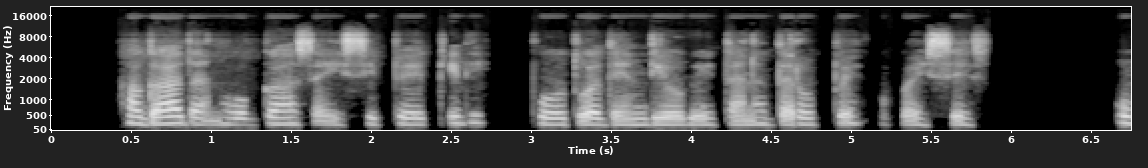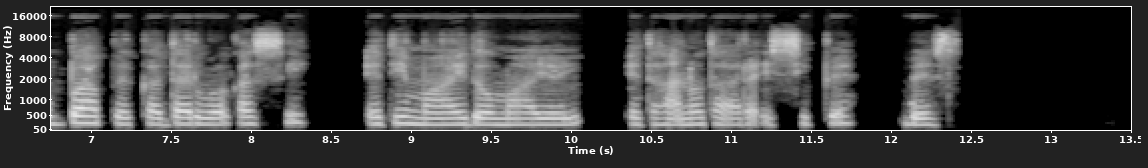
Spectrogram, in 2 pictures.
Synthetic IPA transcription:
hɐɡaːd̪ɐnwɔɡːaːsɐ̰jɪsːɪpːɛɛkʼːɪd̪ɪ | po̞ːt̪ʊwɐd̪ɛnd̪ɪjo̞ːɡe̞ːt̪ɐnɐd̪ɐɾɔpːɛʊfɐjsːe̞ːs | ʔʊbːaːpːɛkːɐd̪ɐɾʊwɐkʼɐsːɪ | ɛt̪ɪmaːjɪd̪ɔmaːjɔj | ʔɛt̪ɐhɐnɔt̪aːɾɐ̰ʔɪsːɪpːɛ | be̞ːs

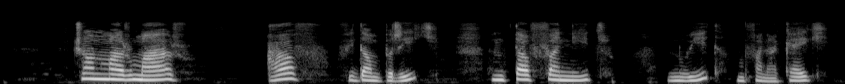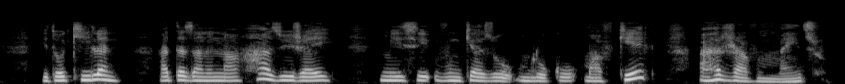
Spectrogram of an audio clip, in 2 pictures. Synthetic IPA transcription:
ʈ͡ʂanumaɾumaɾu̥ | avu̥ | v̥id̪ambiɾiki̥ | mit̪avu̥fanit͡s̪u̥ | nuit̪ə̥mifanakajki̥ | it̪okʰilani | at̪azananəhazuiɾaj | misivuŋikʲazumilukumafu̥keli̥aɾiravummajnt͡su̥

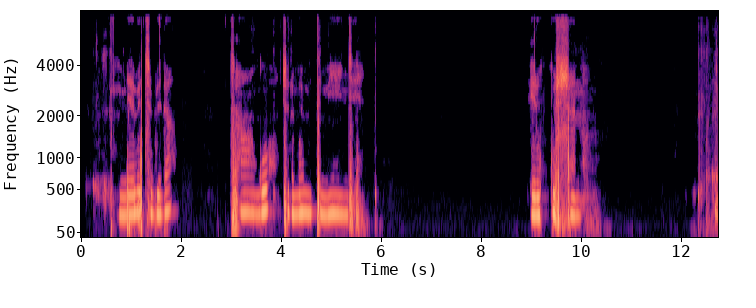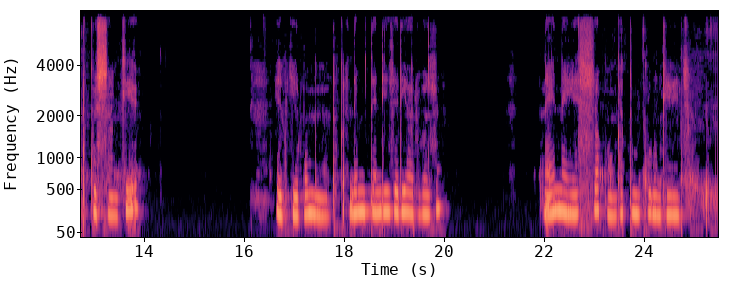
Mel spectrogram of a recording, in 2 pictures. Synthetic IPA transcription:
nde̞βeciβiɾa | caːŋɡo̞ciɾimemitiniːɲɟi | eɾikuʃana | eɾikuʃaŋkʰḭ | eβjiːɾwomuːntu̥kaːndiemiteːndiːʒeɾjaɾuβaʒu | najenejeʃakoːŋɡatimukuɾuŋɡeːɟḁ

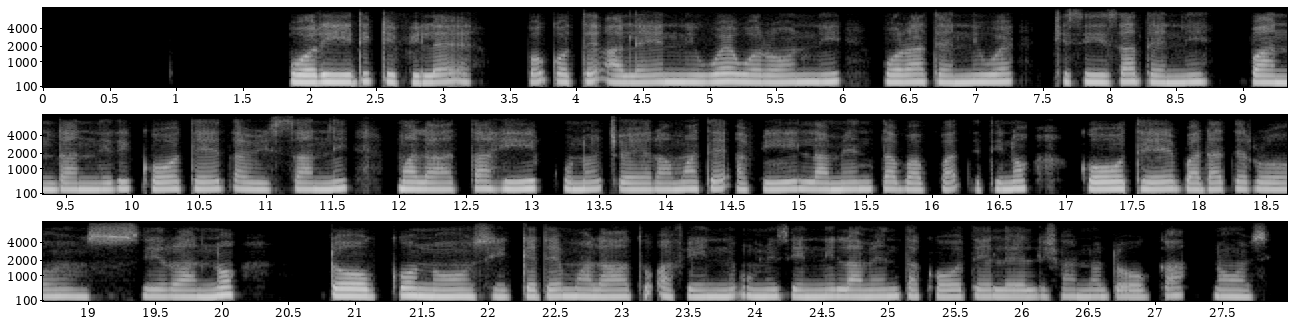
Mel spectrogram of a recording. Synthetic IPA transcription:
wɔɾiːd̪ɪkɪfɪlɛ | b̥ɔkʼɔt̪ɛʔɐleːnːɪwɛwɔɾoːnːɪ | wɔɾɐt̪ɛnːɪwɛ | kʰɪsiːsɐt̪ɛnːɪ | b̥ɐnd̪ɐnːɪɾɪkoːt̪e̞ːt̪ʼɐwɪsːɐnːɪ | mɐlaːt̪ːɐɦiːkʼːʊnɔt͡ʃʼɛːɾɐmɐt̪ɛʔɐfiːlɐmɛnt̪ːɐbɐbːɐt̪ʼːɪt̪ɪnɔ | koːt̪eːbɐd̪ɐt̪ɛɾoːnsɪɾɐnːɔ | d̪̥oːɡːɔnoːsɪɡ̥ɛd̪ɛmɐlaːt̪ʊʔɐfiːnːɪʊmɪzɪnːɪlɐmɛnt̪ːɐko̞ːt̪e̞ːle̞ːlːɪʃɐnːɔd̪oːɡːɐnoːsɪ̥

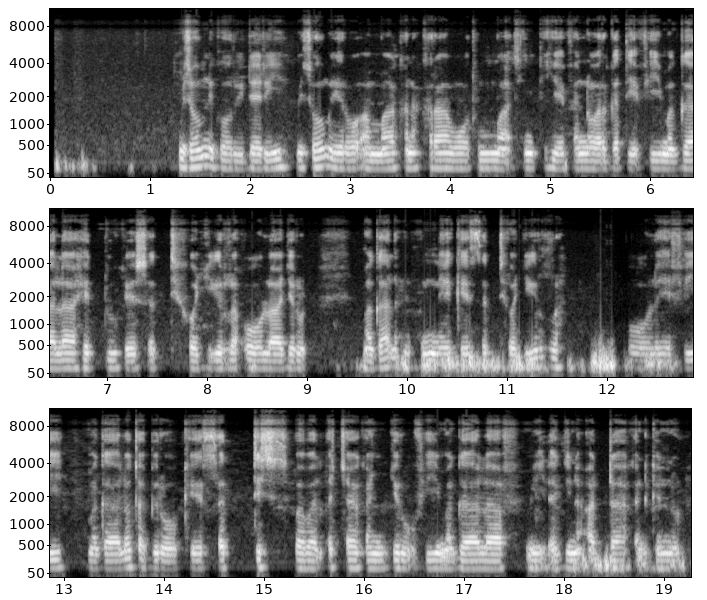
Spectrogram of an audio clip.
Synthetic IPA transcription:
mɪso̞ːmnɪko̞ːɾiːd̪ɐɾiːmɪso̞ːmɐjɛɾo̞ːʔɐ̰mːaːkɐnɐkʰɐɾaːmo̞ːt̪ʊmːaːɪnt̪ʼɪje̞ːfːɐnːoːɐɾɡɐt̪eːfɪmɐɡaːlaːɦɛd̪ːuːke̞ːsːɐt̪ːɪ̥hɔd͡ʒiːrːɐ̰ʔo̞ːlaːd͡ʒɪɾʊᶑɐ̥ | mɐɡaːlɐfɪnfɪnːe̞ːke̞ːsːɐt̪ːɪ̥hɔd͡ʒiːrːɐ | o̞ːle̞ːfɪ | mɐɡaːlɔt̪ɐbɪɾo̞ːkʰe̞ːsːɐt̪ːɪsbɐbɐlʔɐt͡ʃːaːkɐnd͡ʒɪɾʊfɪmɐɡaːlaːfmiːᶑɐɡɪnɐ̰ʔɐ̰d̪ːaːkɐnkɛnːʊᶑɐ̥

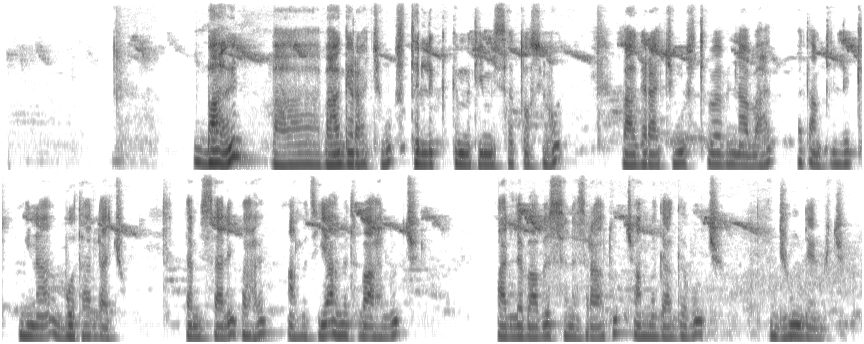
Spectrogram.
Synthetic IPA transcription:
bahɨlbbəhaɡəɾat͡ʃːɪnwʊst̪ʰːɨlːɨkʼɡ̥ɨmːɨt̪jɛmːisət̪ʼːəwsiɦo̞nbəhaɡəɾat͡ʃːɪnwʊst̪ʼɨbəβɨnːaβahɨlb̥ət̪ʼamt̪ʰɨlːɨkʼminabo̞t̪ʰalːat͡ʃːɛ̥hu | ləmɨsale̞bahɨlamət̪jɛamət̪bahɨlo̞t͡ʃː | ʔalːəβaβəsɨnəs̬ɨɾat̪ʰo̞t͡ʃːamːəɡaɡəβo̞t͡ʃːɨnd̪ihumlelo̞t͡ʃː

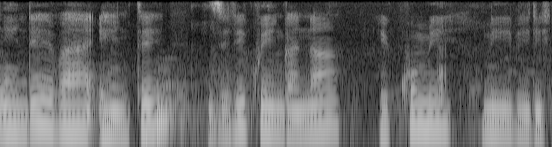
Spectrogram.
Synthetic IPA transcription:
niːnde̞ːβaente̞ziɾikwiːŋɡana | ikʰuminiːβiɾi

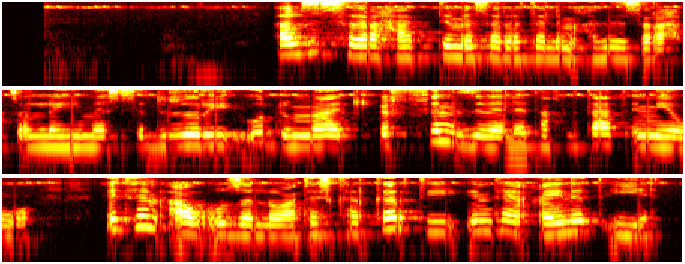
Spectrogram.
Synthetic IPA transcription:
ʔaβzisɨɾaħat̪ːimɐsɐɾɐt̪ʰɐlɨmʕat̪ʰzɨsɨɾaħzɐlːojɪmɐsɨlzuɾiʔud̪ɨmːat͡ʃʼɨfɨnzɨβɐlɐt̪ʰɐxlɨt̪ʰat̪ɨnːiɛwːo̰ | ʔɨt̪ʰɐnʔa̰βʔṵzɐlːɐwat̪ʰɐʃkʰɐɾkʰɐɾt̪ʰiʔɨnt̪ʰajʕajnɐt̪ɨjːɛ

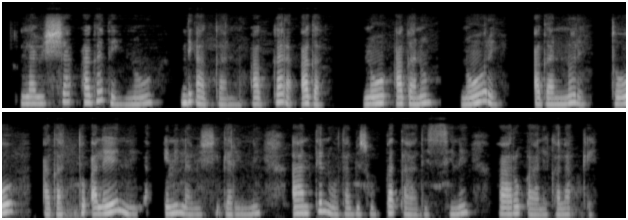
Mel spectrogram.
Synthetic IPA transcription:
lɐwɪʃːɐɐɡɐt̪ɛnoː | d̪ɪʔɐɡːɐnːɔʔɐɡːɐɾɐɐɡɐ | noːɐɡɐnɔ | noːɾɛ | ɐɡɐnːɔɾɛ | t̪oː | ʔɐɡɐt̪ːɔʔɐle̞ːnːɛlɐʔɪnɪlɐwɪʃːɪɡɐɾɪnːɛant̪ːɛnoːt̪ɐbɪsʊbːɐt̪ʼaːd̪ɪsːɪnɛhaːɾɔkʼaːlɛkɐlɐkʼːɛ

